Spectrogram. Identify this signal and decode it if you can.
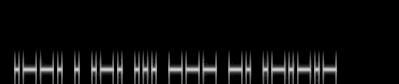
Morse code, heard as a keyed tone, about 28 wpm, 700 Hz. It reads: PERSON.
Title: Sentences from Top 1400 Words 28wpm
